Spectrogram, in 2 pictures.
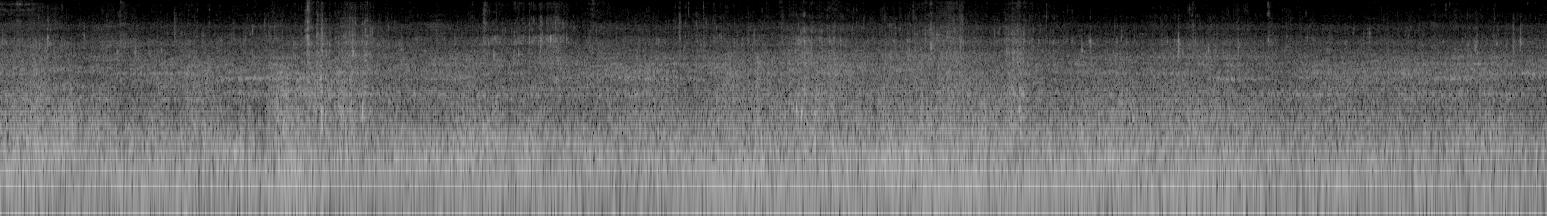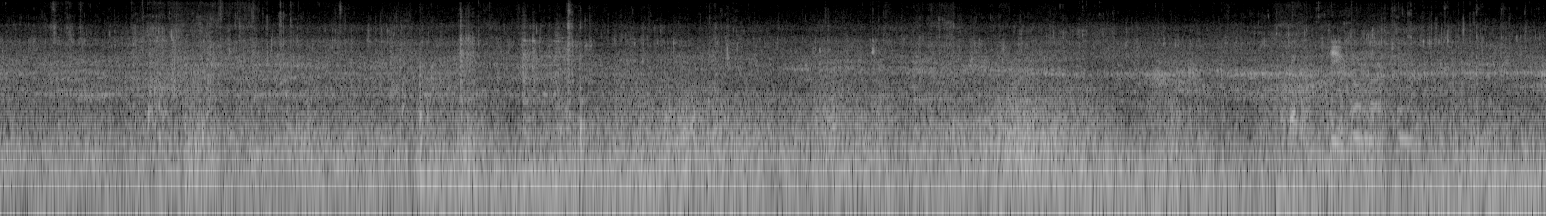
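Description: Wind buffeting the microphone steadily, over water lapping against a small open boat's hull.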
